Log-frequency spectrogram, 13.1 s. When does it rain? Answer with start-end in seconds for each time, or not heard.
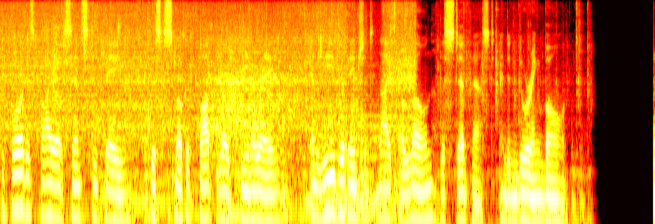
0.0-8.3.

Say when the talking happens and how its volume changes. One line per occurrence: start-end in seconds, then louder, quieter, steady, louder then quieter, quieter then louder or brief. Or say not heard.
0.1-11.3 steady.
